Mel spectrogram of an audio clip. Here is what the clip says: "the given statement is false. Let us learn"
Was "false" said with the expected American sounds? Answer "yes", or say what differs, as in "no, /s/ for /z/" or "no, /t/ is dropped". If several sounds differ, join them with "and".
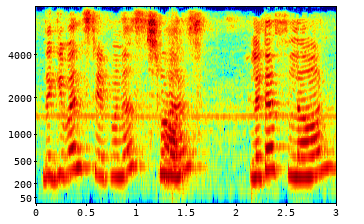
no, /n/ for /l/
